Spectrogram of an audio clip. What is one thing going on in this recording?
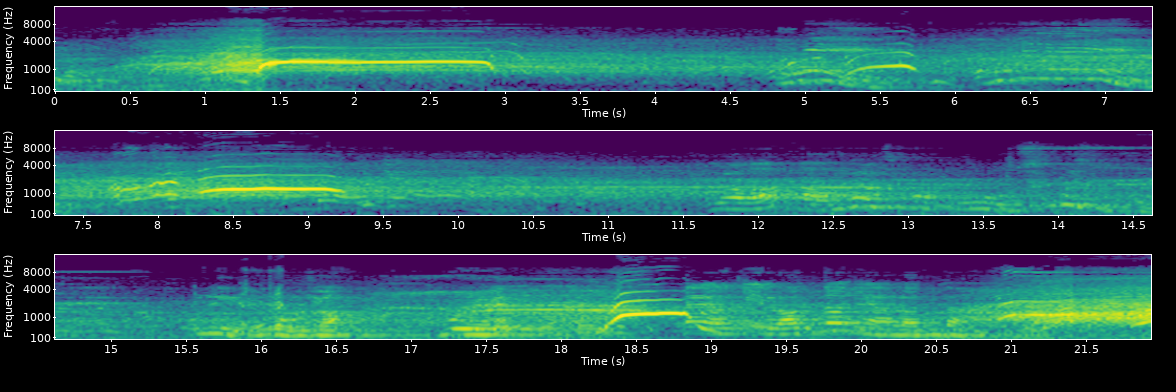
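A large crowd screams and cheers loudly in an echoing hall.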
